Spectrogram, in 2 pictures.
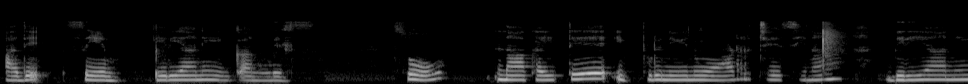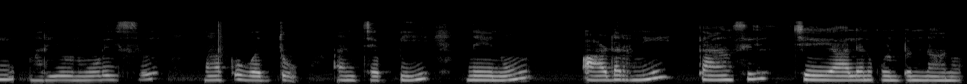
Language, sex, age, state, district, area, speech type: Telugu, female, 18-30, Andhra Pradesh, Krishna, rural, spontaneous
